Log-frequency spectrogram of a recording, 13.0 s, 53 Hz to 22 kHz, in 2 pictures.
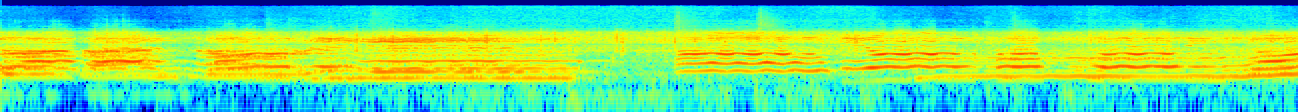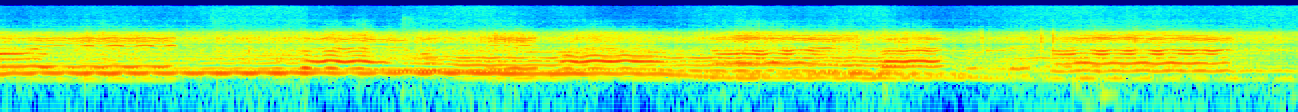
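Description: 1915 Columbia Graphonola wind-up acoustic phonograph playing a 78 rpm record of a singer with a wide vibrato. The sound is thin and boxy, with no deep bass and no high treble.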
